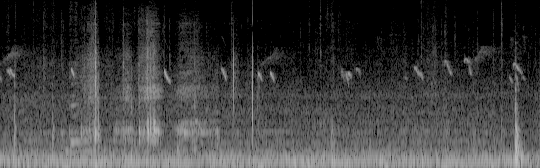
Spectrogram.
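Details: Chicks fresh from the egg give scattered thin, high cheeps, single or in pairs, with gaps between; a low constant hum underneath and a few louder knocks and thumps nearby.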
